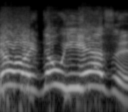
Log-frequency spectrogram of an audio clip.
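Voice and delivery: play-acted flustered, stop-start panic, very high, very slow. Retelling her reply as the speaker walked away: imitating panicked denial. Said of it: "in her panic".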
